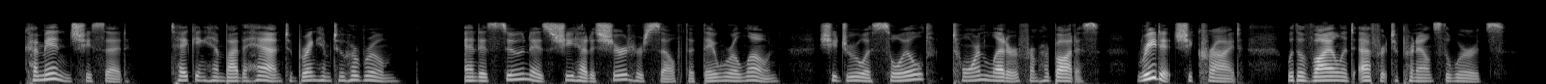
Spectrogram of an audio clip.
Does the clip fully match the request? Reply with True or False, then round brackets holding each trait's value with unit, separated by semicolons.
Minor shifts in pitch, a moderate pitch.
False (3.7 semitones; 175 Hz)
